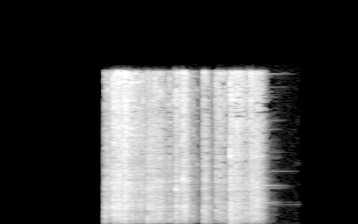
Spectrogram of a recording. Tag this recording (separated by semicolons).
dinner; fork; selecting; tray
